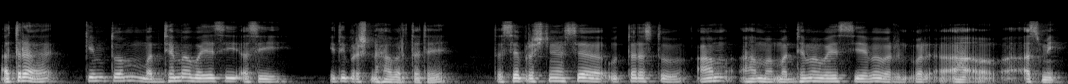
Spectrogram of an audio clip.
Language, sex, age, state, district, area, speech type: Sanskrit, male, 30-45, Karnataka, Uttara Kannada, urban, spontaneous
